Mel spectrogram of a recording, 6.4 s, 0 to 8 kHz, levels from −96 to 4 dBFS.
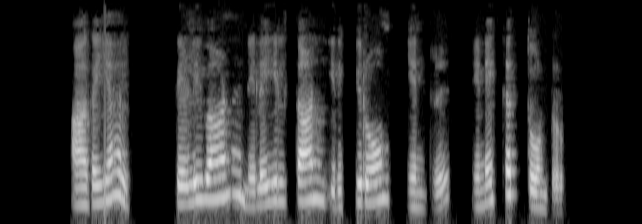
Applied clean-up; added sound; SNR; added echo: none; none; none; none.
